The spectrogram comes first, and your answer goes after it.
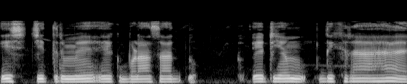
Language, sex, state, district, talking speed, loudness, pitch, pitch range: Hindi, male, Jharkhand, Palamu, 145 wpm, -15 LUFS, 135 Hz, 125-140 Hz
